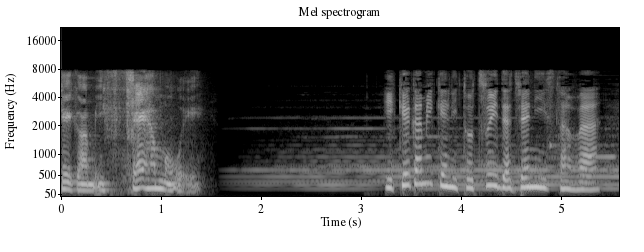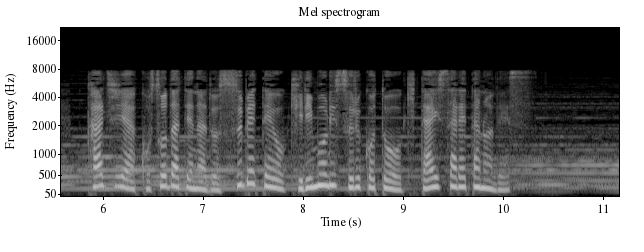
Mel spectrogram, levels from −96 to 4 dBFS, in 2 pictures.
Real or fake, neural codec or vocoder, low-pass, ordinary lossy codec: real; none; none; none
